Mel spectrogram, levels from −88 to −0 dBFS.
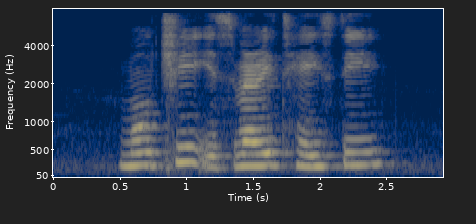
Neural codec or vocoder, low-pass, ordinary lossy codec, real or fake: none; 7.2 kHz; MP3, 48 kbps; real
